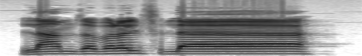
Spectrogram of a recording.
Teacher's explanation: لام کے ساتھ الف ہے تو ایک الف کا برابر کھینچیں گے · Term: الف مدہ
